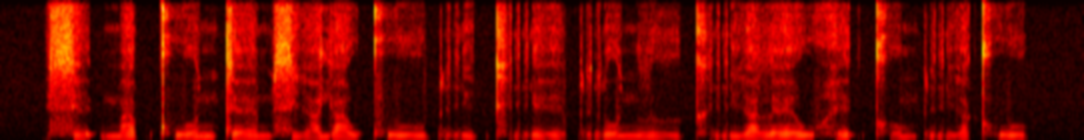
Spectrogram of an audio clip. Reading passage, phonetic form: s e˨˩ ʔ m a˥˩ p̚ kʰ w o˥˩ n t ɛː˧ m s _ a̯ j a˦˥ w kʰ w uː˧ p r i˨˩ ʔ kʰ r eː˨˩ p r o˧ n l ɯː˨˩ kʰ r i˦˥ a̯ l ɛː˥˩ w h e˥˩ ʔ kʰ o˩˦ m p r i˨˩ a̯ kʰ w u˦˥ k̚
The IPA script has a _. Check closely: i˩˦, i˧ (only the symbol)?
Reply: i˩˦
